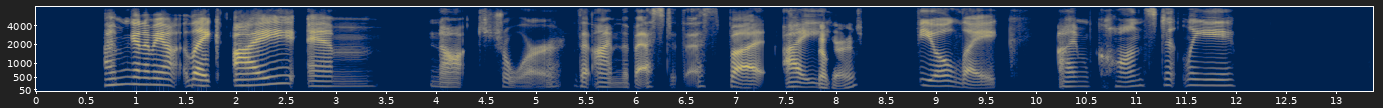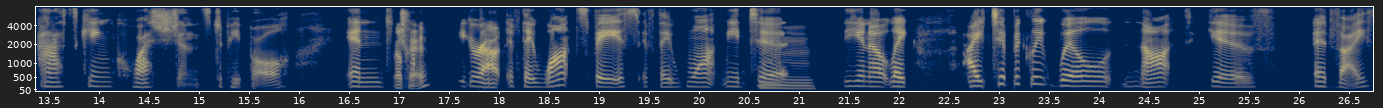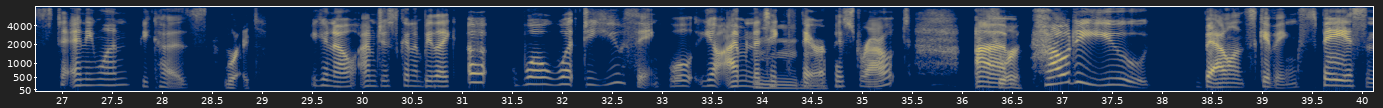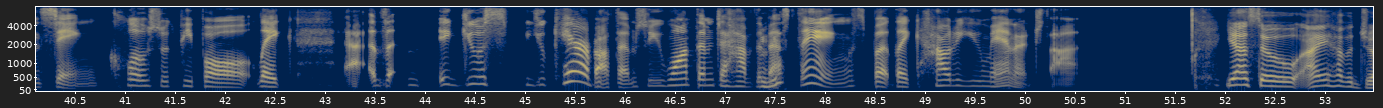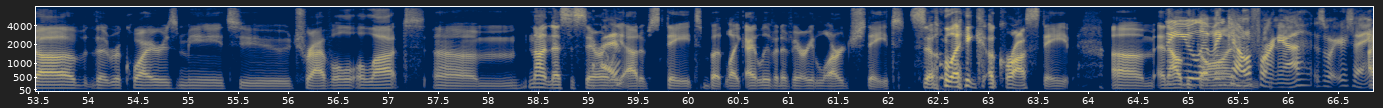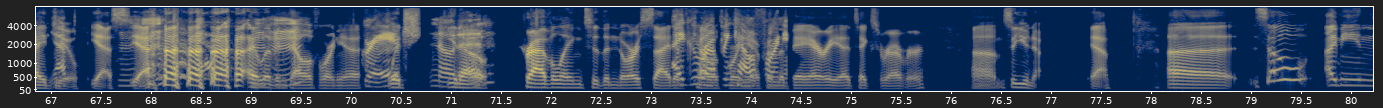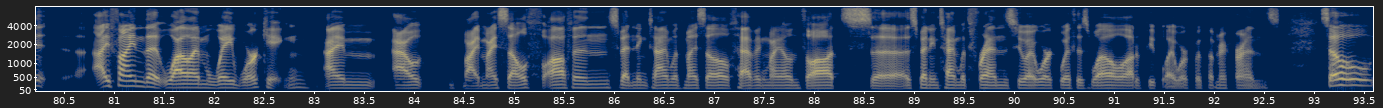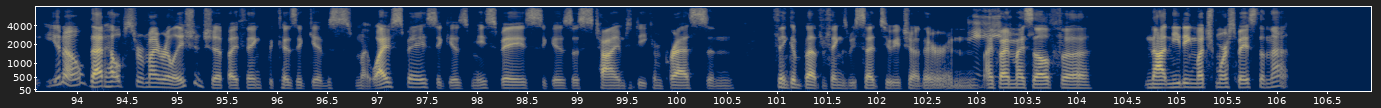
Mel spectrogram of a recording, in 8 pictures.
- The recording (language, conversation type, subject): English, unstructured, How can I balance giving someone space while staying close to them?
- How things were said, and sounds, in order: laughing while speaking: "so, like"; laugh; drawn out: "Uh"; unintelligible speech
